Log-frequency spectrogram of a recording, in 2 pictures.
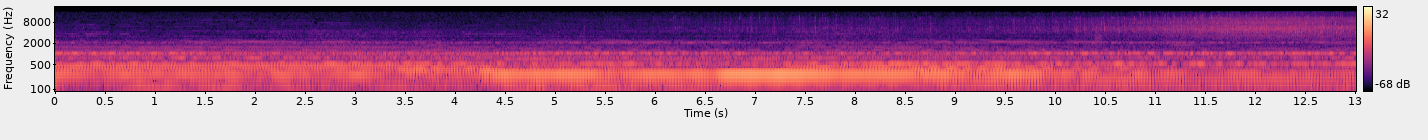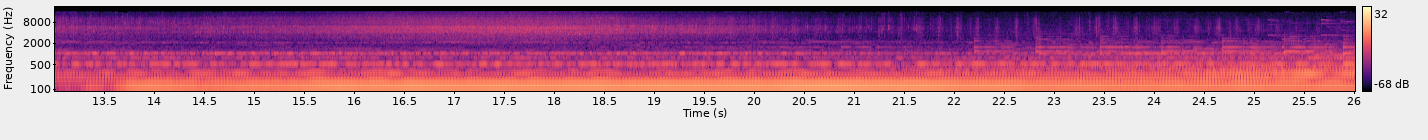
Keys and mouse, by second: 0.0 click, 0.7-2.0 ctrl+alt+drag, 2.7-3.8 alt+drag, 4.4 g, 4.7 y, 5.3 click, 7.0 click, 9.5 alt+click, 11.9 click, 12.6 2, 13.0 Return, 13.8 click, 15.1 4, 15.5 Return, 17.2 click, 17.9 click, 20.7-23.0 ctrl+alt+drag, 23.0 typing, 23.2-26.0 alt+shift+drag.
